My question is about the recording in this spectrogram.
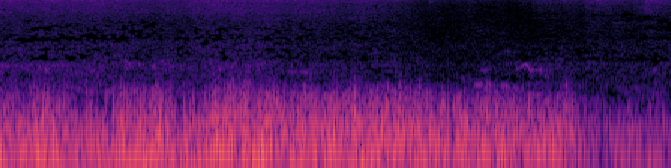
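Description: Wind buffeting the microphone in a loud, rough low rumble, over waves breaking on the shore. The rumble drops away suddenly at the very end.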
